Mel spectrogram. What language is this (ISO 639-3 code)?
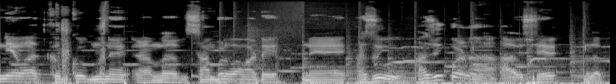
hin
